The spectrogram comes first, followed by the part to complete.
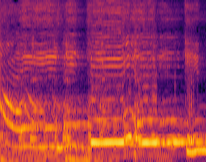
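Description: Indian dance music with a solo voice singing a gliding, ornamented melody over sustained accompaniment, holding one long note about a second in.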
